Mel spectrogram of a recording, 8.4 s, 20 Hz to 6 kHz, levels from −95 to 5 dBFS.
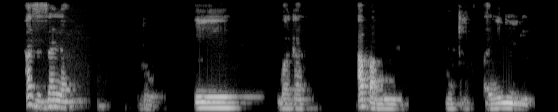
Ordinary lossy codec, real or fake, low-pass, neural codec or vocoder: none; real; 5.4 kHz; none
